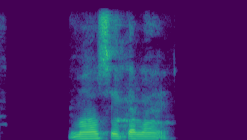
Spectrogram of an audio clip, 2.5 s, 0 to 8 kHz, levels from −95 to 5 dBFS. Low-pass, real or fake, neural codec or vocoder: 7.2 kHz; fake; codec, 16 kHz, 4 kbps, FreqCodec, larger model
